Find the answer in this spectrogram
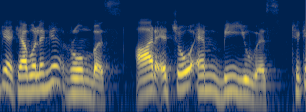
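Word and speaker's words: rhombus: रूबरू मत बोले हम इंग्लिश में क्या बोलेंगे रोंबस आरएसओ एंबूलेंस ठीक है यह यहां पर साइलेंट होता है तो समचतुर्भुज को कैसे डिफाइन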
